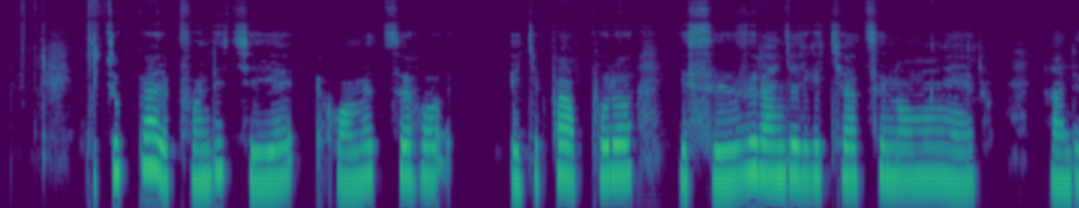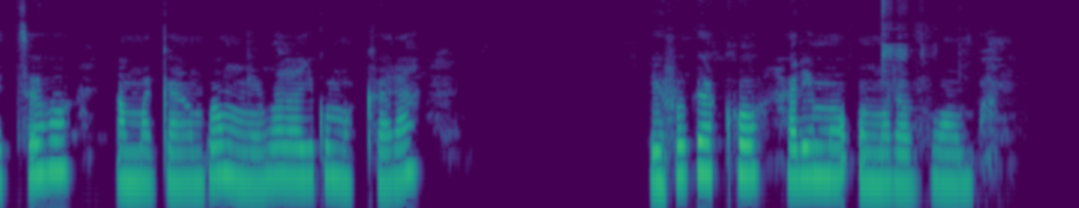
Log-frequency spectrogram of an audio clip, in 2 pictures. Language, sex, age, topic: Kinyarwanda, female, 18-24, health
